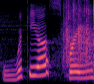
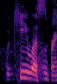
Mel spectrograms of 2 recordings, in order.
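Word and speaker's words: Wekiwa Springs: of Wickia Springs, Florida. Did I say it right? You say it right, guys? No. Wickia. Wickia Springs. Wickia Springs. There we go. The Floridians have corrected me.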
